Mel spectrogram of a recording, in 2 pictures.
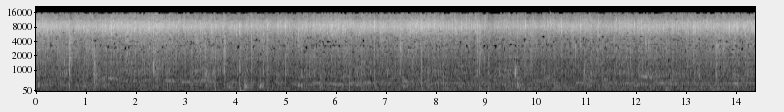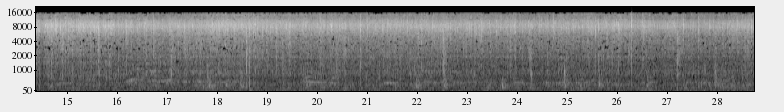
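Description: Sliced onions, garlic and ginger sizzling steadily in hot oil and butter in a nonstick frying pan, with scattered light taps and scrapes of a wooden spatula stirring them as they are lightly sautéed.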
